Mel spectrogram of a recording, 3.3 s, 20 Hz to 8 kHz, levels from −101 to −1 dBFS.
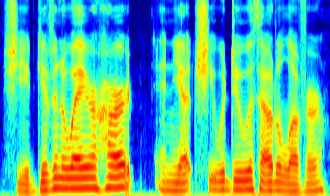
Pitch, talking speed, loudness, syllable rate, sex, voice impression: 130 Hz, 255 wpm, -16 LUFS, 5.9 syllables/s, male, masculine, adult-like, tensed, powerful, bright, clear, fluent, nasal, cool, slightly refreshing, friendly, reassuring, slightly wild, lively, kind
